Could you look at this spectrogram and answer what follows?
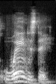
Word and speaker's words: Wednesday: Ó, aqui, ó, ele se escreve Wednesdays, mas nós falamos Wednesday, Wednesday. Né? É bem diferente, né? Não pronuncia todas as letras.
